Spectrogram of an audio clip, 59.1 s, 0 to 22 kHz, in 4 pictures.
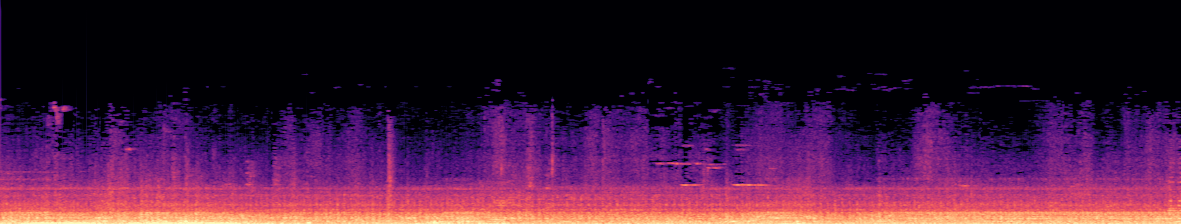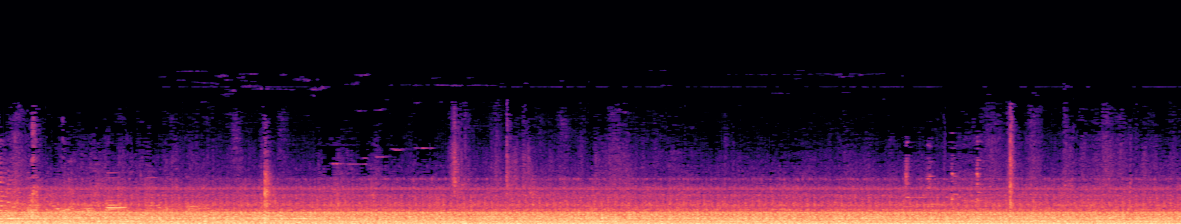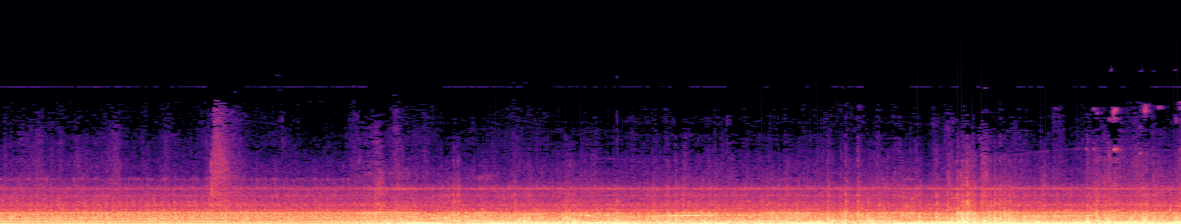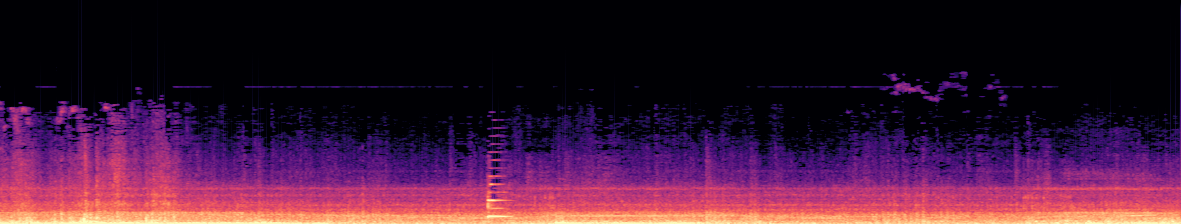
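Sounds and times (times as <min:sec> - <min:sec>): bus engine drone: 0:00.0 - 0:59.0.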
